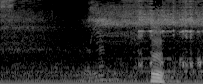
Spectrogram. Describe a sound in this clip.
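A thin metal tool scrapes against a rough surface.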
